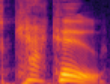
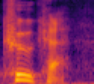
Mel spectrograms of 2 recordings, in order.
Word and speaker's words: Kuka: They call themselves Kaku, but they're not called Kaku, they're called Kuka. Uh, like really, really basic mispronunciation, but Kaku sounds crap, and Kuka actually sounds quite cool and it's really mixed up.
